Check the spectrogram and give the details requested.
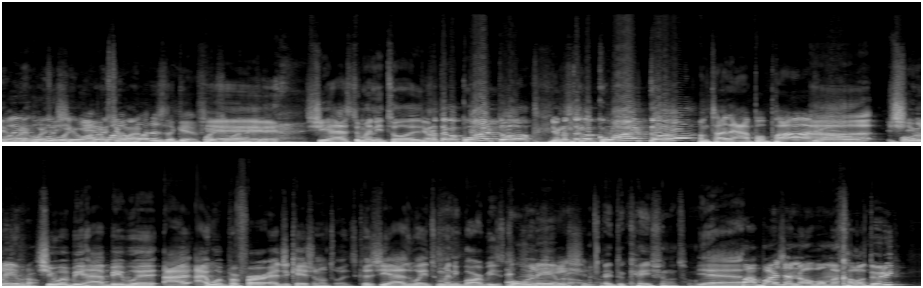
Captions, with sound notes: What does she want? What is the gift? What is the one? She has too many toys. (Speaking In Foreign Language) I'm talking apple pie. She would be happy with, I would prefer educational toys because she has way too many Barbies. (Speaking In Foreign Language) Yeah. Pop bars are noble. Call of duty?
